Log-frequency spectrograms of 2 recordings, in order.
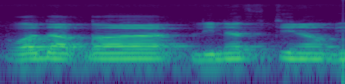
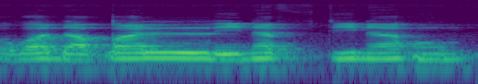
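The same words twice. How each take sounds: First: गदक़ा लिनफ्तिनहुम with the open गदक़ा kept, not joined to लि; wrong reading. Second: गदक़ल लिनफ्तिनहुम with गदक़ल linked straight into लि; correct joined reading. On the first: Teacher showing students the mistake to avoid. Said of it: "इस तरह नहीं पढ़ेंगे". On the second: Teacher showing students the right way to join the words. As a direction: say गदक़ल, with the l sound, then लिनफ्तिनहुम. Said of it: "अगर वक़्फ़ नहीं करेंगे तो". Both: Shown as a demonstration.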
